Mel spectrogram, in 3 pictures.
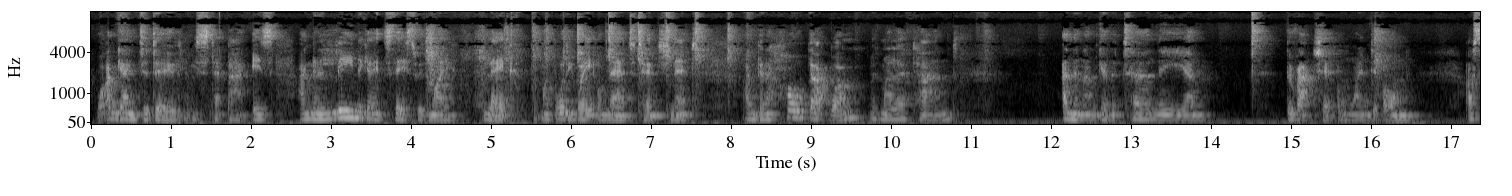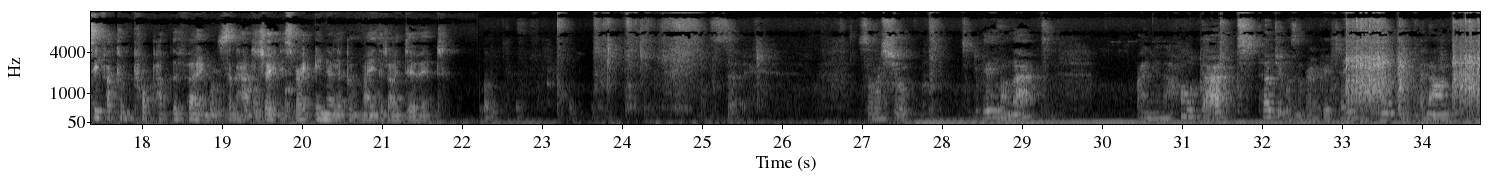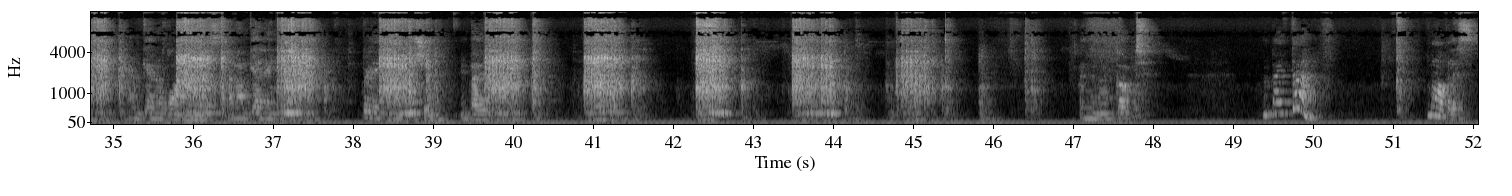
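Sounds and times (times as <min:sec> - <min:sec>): loom ratchet clicking: 0:33.0 - 0:45.7.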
